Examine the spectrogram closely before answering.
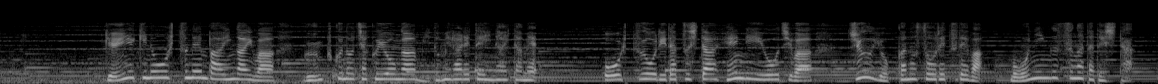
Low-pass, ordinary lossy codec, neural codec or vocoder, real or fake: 7.2 kHz; none; none; real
